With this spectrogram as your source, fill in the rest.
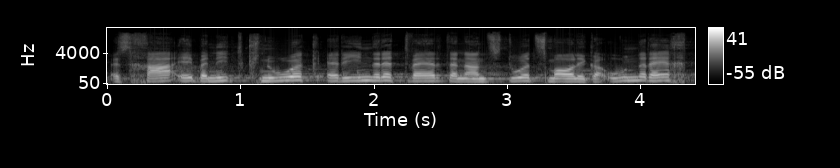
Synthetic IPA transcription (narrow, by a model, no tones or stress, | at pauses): ʔəsχaʔɛbənɪtknuəɡɛɾɪnəɾətvɛrdənansd̥uət͡smɑːlɪɡə̰ʔunɾɛχt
